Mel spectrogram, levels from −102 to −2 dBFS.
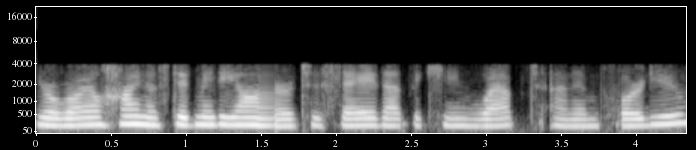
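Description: Throughout, the speech has iLBC codec coloring: nothing above 4 kHz, and a plainly audible rough, synthetic edge that fits the 13.33 kbps mode with 30 ms frames. This differs from ordinary band-limiting, which removes the top but does not add that grain. At 1.5–1.59 s, and again at 3.87–3.91 s, lost iLBC frames are concealed as a held, slightly buzzy vowel. The first gap lasts about 90 ms, which fits three missing frames, and the second fits one. The voice recovers at once after each gap, unlike codecs whose errors linger across the following frames.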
